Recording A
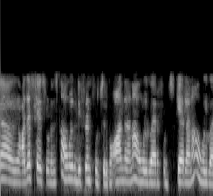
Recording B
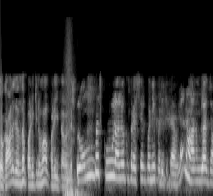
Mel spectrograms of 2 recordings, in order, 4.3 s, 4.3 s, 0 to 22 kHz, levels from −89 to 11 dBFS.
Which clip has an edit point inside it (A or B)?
B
